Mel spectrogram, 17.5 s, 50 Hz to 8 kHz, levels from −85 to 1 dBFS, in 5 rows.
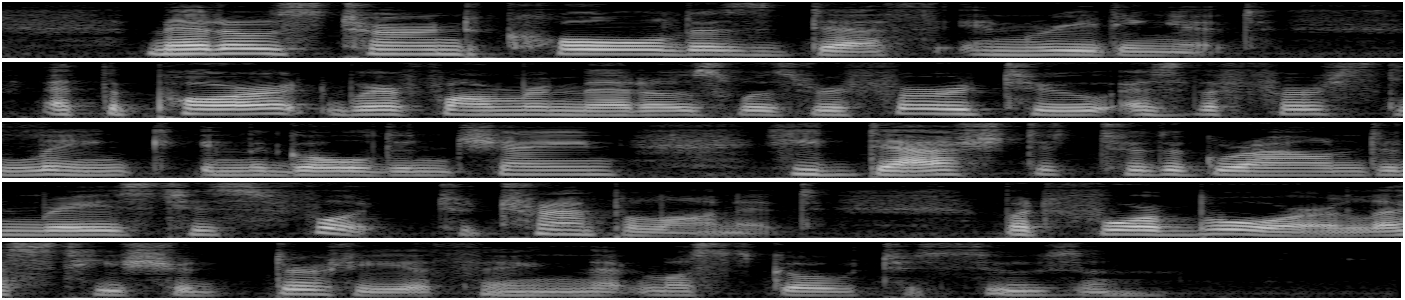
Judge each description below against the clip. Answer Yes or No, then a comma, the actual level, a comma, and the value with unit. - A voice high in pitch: No, medium, 170 Hz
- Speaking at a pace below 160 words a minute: No, average, 180 wpm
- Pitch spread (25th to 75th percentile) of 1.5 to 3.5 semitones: Yes, average, 2.7 semitones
